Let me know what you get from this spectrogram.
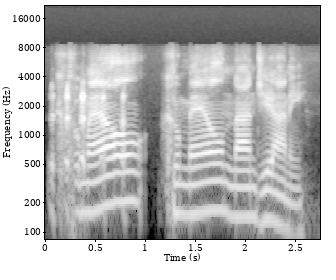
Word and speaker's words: Kumail Nanjiani: Kumail Nanjiani. I know him, but I don't know how to pronounce his name. – Kumail Nanjiani.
